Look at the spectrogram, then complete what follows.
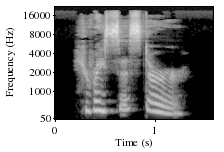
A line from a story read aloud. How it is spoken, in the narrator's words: she cried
